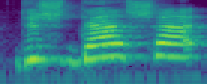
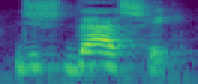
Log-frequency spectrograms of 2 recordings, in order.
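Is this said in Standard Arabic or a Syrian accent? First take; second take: Standard Arabic; Syrian accent. First: It is said in Standard Arabic, ending in 'a'. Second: It is said in a Syrian accent, ending in 'i'. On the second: "in my Syrian accent, it would be"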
